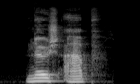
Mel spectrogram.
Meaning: proboscis monkey (Nasalis larvatus)
- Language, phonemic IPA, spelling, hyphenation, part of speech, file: Dutch, /ˈnøːs.aːp/, neusaap, neus‧aap, noun, Nl-neusaap.ogg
